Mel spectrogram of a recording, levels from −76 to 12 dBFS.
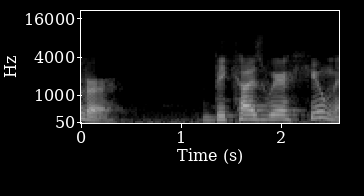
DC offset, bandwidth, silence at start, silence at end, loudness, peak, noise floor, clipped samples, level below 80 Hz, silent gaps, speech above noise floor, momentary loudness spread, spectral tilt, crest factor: under 0.1%; 9.2 kHz; 0 s; 0 s; -26 LUFS; -8 dBFS; -57 dBFS; under 0.1%; -58 dBFS; none; 31 dB; 15 LU; -7.5 dB/octave; 20 dB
